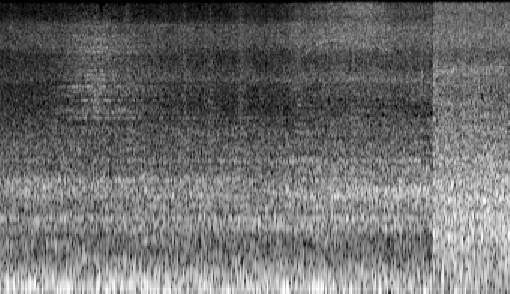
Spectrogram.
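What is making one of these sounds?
A car hums and rumbles steadily along a highway, heard from inside.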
